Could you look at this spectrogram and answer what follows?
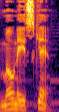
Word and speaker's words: Måneskin: out if you enjoy men's skin a Danish band with the pronunciation Monet's skin and to add to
